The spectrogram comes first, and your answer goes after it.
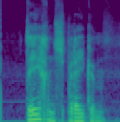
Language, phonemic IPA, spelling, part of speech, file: Dutch, /ˈteɣə(n)ˌsprekə(n)/, tegenspreken, verb, Nl-tegenspreken.ogg
- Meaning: 1. to talk back, to sass 2. to contradict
